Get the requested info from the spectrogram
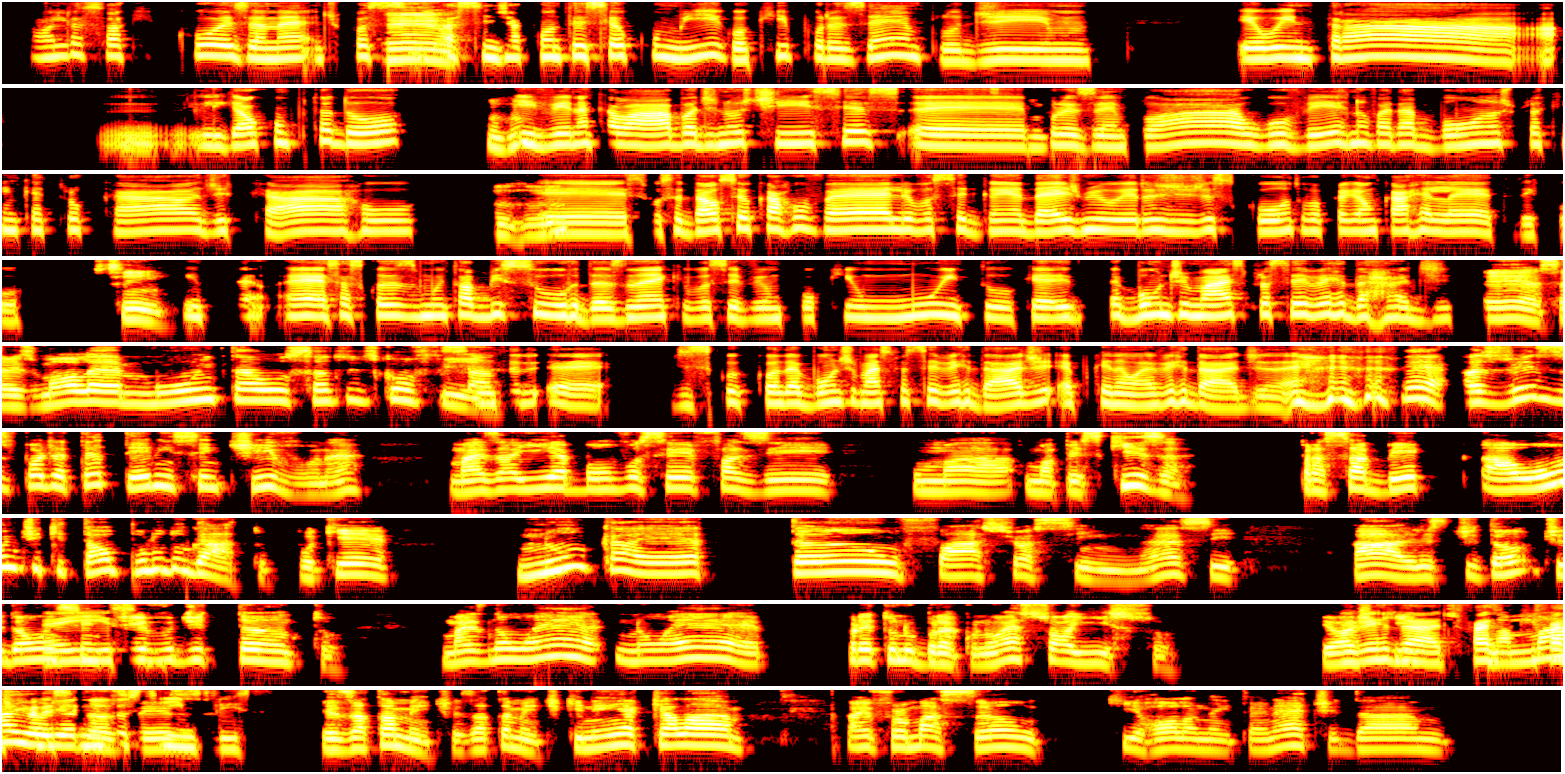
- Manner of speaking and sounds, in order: laugh
- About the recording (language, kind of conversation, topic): Portuguese, podcast, Como você encontra informações confiáveis na internet?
